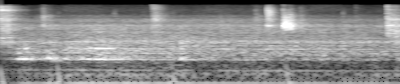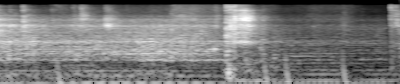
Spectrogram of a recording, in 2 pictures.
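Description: Oven door and loaf tin being handled as bread is put in to bake: a few short knocks and clunks over a steady rushing noise, with quiet background music.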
